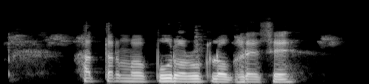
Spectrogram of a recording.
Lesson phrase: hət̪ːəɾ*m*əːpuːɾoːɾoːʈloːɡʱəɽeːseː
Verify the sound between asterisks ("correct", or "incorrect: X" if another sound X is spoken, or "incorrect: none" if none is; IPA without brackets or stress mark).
correct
